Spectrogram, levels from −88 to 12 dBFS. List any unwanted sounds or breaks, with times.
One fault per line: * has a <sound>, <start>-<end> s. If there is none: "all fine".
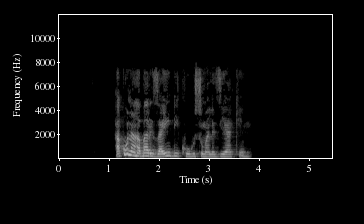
all fine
